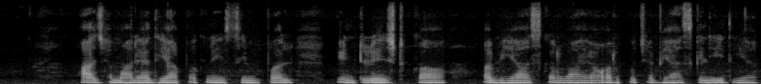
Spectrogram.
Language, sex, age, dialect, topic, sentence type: Hindi, female, 31-35, Marwari Dhudhari, banking, statement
